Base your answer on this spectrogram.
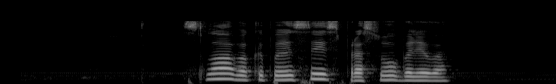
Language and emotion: Russian, sad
